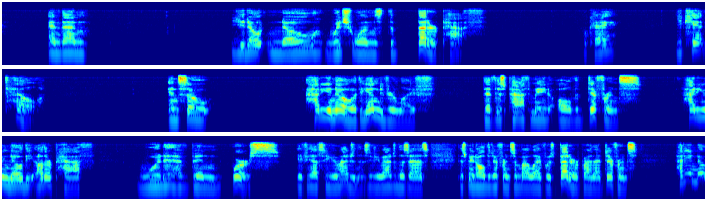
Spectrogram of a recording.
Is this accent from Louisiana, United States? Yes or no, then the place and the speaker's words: no; Massachusetts, United States; moved away as an adult; also born or lived in California; I grew up in Massachusetts. I moved to California for college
